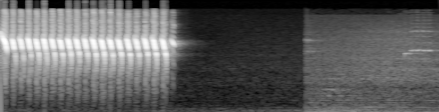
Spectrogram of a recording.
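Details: Canary song used as a tutor recording for training other birds: a fast, even trill of high, pulsed notes lasting under two seconds, then silence and faint background hiss.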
